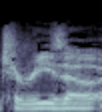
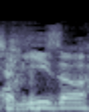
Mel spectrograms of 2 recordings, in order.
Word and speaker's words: chorizo: I think she said it's pronounced more like it's a D.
